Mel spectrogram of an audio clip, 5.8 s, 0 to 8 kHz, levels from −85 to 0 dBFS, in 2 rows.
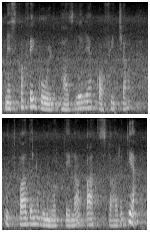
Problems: none marked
